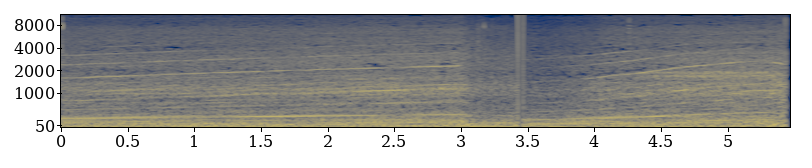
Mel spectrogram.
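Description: The 2009 Cadillac CTS-V's supercharged 6.2-litre LSA V8, heard from inside the cabin, pulling hard under acceleration with its note climbing steadily. About three and a half seconds in, the sound breaks off for an instant, then climbs again from a lower pitch.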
